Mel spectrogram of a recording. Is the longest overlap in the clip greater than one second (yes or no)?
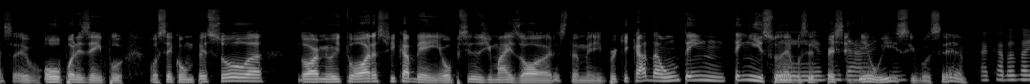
yes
